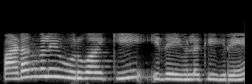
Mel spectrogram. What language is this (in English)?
Tamil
